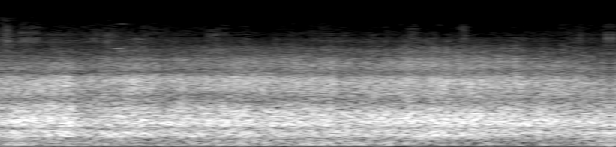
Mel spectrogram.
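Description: A steady, loud roar with a faint hum running through it, unchanging throughout.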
